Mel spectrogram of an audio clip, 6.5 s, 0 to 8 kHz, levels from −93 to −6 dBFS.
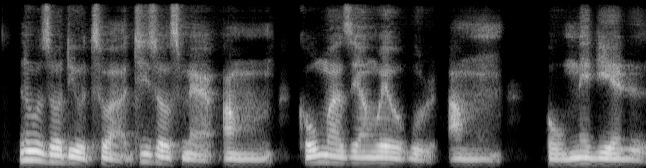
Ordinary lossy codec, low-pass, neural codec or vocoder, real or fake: none; 7.2 kHz; codec, 24 kHz, 0.5 kbps, DualCodec; fake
